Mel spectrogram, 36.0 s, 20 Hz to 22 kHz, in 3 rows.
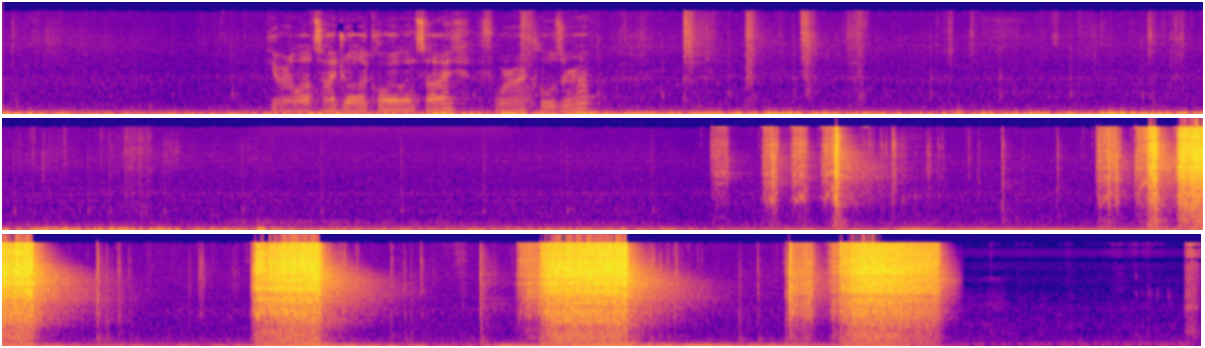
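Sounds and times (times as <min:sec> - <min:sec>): impact wrench hammering: 0:19.1 - 0:20.9, 0:23.0 - 0:25.3, 0:26.5 - 0:28.2, 0:28.8 - 0:33.6.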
